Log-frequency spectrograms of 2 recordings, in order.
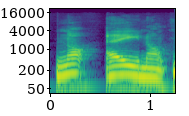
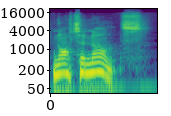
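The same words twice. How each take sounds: First: "a" said as a full, drawn-out "ay"; slow it right down, leaning on "a" as "ay"; stress on A. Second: Said in the usual way. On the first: Real, not acted. Slow emphatic repeat.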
